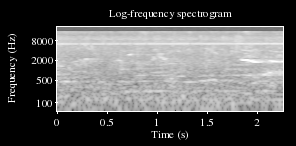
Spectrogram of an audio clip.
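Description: Faint outdoor background with a steady thin high whine, and a single short, falling bird chirp right at the end.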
